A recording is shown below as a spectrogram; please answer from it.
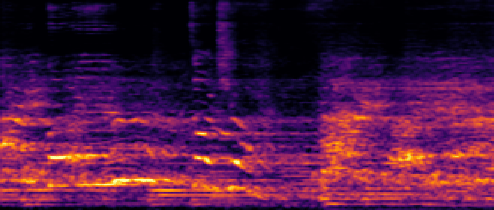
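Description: Live pop-punk band playing with female lead vocals and the audience singing along, recorded from within the crowd.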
